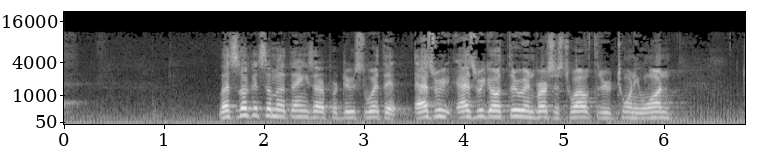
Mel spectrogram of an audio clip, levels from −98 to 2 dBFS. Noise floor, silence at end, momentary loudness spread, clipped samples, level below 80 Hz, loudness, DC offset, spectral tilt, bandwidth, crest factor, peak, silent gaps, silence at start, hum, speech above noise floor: -39 dBFS; 0 s; 7 LU; under 0.1%; -40 dBFS; -16 LUFS; under 0.1%; -4 dB/octave; 11.5 kHz; 16 dB; -2 dBFS; none; 0 s; none; 23 dB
